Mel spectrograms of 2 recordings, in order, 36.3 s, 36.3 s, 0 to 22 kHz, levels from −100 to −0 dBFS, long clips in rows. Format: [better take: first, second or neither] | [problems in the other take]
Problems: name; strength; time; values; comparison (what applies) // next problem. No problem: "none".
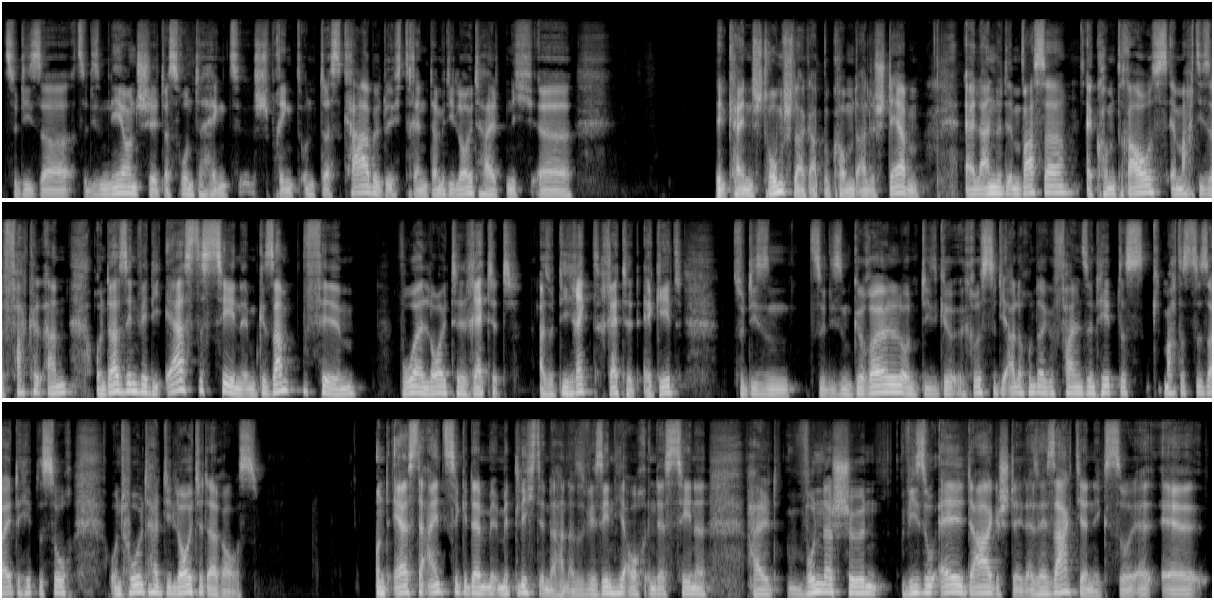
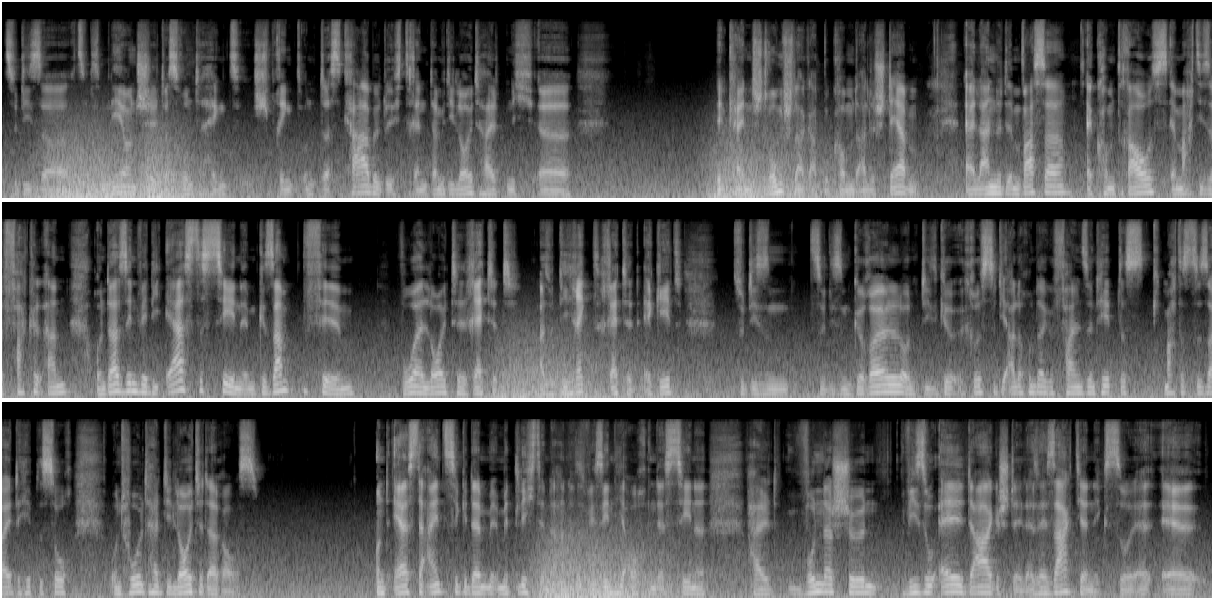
first | wind noise on the microphone; occasional gusts; 10 dB below the speech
